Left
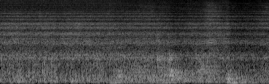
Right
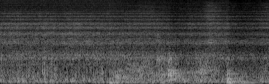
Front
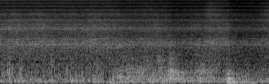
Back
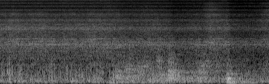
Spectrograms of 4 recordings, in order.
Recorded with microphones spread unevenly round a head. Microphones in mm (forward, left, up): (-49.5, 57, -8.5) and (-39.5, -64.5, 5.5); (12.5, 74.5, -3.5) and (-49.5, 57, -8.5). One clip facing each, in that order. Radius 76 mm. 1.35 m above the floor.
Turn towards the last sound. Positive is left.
turn(degrees=-60)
